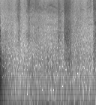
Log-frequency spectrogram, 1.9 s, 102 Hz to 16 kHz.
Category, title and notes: Sound effects > Other mechanisms, engines, machines
metal shop foley -032
sound, wood, tink, shop, little, bang, bop, rustle, tools, fx, bam, foley, metal, pop, oneshot, thud, boom, knock, strike, perc, crackle, sfx, percussion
